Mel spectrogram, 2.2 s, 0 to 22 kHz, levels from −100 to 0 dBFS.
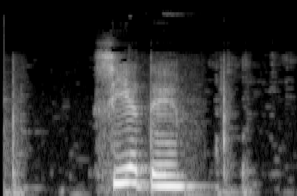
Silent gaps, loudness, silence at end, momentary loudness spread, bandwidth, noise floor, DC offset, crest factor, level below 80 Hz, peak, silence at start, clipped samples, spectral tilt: none; -12 LUFS; 0.4 s; 24 LU; 7.6 kHz; -52 dBFS; under 0.1%; 14 dB; -48 dBFS; -2 dBFS; 0.1 s; under 0.1%; -5.5 dB/octave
